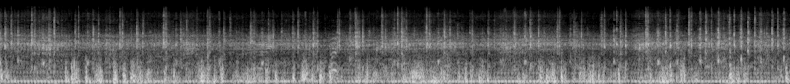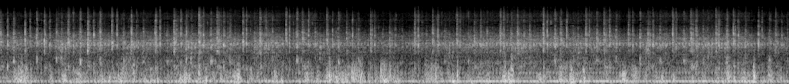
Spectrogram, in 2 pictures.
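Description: A horse's hooves clatter rapidly on a paved road at a trot.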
